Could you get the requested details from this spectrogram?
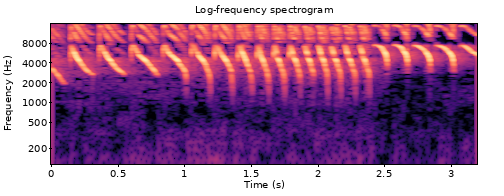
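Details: Canary answering a lure recording, singing a fast run of bright, descending whistled sweeps, repeated about eight times a second, then steadying into evenly spaced high slurred notes toward the end.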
